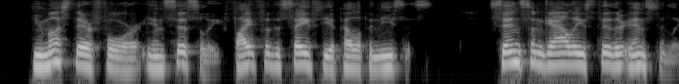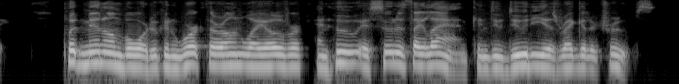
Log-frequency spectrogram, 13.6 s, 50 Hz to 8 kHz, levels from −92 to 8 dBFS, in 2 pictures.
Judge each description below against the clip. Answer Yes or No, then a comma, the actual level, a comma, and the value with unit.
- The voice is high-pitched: No, medium, 150 Hz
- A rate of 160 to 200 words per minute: Yes, average, 175 wpm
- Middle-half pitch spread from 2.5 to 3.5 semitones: Yes, average, 3.0 semitones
